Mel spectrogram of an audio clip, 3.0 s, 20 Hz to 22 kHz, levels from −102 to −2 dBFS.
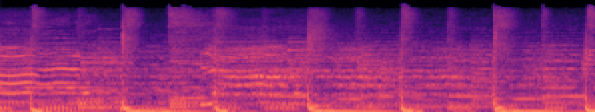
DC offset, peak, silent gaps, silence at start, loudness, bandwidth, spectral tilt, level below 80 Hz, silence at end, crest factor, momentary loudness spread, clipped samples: under 0.1%; -18 dBFS; none; 0 s; -32 LUFS; 18 kHz; -5 dB/octave; -36 dBFS; 0 s; 14 dB; 3 LU; under 0.1%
